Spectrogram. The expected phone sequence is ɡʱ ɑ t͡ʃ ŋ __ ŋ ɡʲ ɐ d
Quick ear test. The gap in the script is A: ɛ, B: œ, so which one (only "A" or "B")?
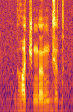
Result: B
